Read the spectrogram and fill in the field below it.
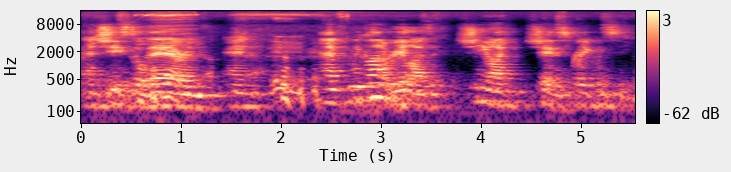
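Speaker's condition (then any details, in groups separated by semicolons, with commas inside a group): No condition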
